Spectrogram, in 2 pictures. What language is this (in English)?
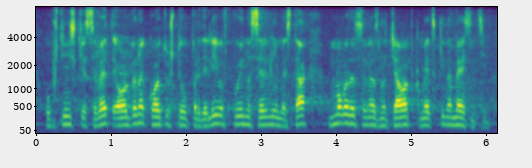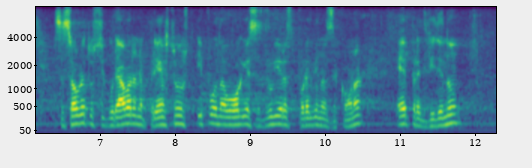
Bulgarian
